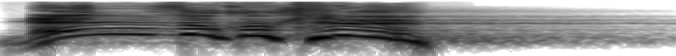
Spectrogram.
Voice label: alert notify kill streak, japanese; caster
